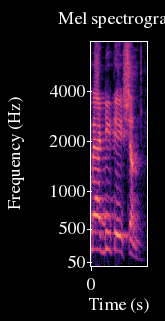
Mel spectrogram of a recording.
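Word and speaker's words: meditation: आप मेड को बोलोगे फिर मेड के बाद आप ई को अलग बोलोगे फिर उसके बाद टेशन एक तो आप ऐसे बोलो मेडी एक आप बोलो मेडई मेडिटेशन मेडिटेशन नॉट मेडिटेशन it will be pronounce as मेडिटेशन made made साथ है ई अलग है तो ई जो है ना ये सेकंड सिलेबल है ये ई जो है ये सेकंड सिलेबल है मेड फर्स्ट है ई सेकंड सिलेबल है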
